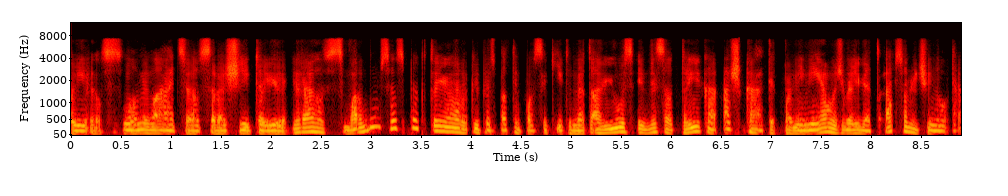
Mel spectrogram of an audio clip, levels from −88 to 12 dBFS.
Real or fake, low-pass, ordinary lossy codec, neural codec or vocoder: fake; 7.2 kHz; AAC, 64 kbps; codec, 16 kHz, 1 kbps, FreqCodec, smaller model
